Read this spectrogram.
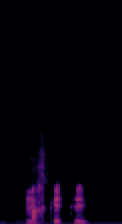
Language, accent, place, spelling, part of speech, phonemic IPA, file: French, France, Lyon, marketer, verb, /maʁ.kə.te/, LL-Q150 (fra)-marketer.wav
- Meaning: to market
